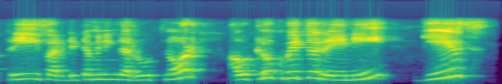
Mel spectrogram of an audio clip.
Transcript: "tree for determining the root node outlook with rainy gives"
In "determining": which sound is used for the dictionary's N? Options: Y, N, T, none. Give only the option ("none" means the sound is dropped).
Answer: N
